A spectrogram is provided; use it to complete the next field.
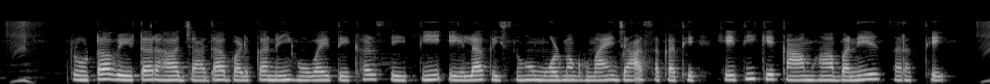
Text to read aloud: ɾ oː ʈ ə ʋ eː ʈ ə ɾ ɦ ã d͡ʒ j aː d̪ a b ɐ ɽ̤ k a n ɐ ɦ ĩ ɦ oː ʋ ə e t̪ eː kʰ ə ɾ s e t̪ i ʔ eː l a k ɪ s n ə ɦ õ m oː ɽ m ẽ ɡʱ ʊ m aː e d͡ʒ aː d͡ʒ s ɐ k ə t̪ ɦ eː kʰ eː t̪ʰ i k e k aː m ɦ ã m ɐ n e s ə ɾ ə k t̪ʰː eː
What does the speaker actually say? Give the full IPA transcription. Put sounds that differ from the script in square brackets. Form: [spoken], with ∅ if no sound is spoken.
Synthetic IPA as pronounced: ɾ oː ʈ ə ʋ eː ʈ ə ɾ ɦ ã d͡ʒ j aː d̪ a b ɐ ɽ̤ k a n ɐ ɦ ĩ ɦ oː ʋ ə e t̪ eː kʰ ə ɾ s e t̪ i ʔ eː l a k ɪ s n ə ɦ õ m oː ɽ m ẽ ɡʱ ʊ m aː e d͡ʒ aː [∅] s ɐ k ə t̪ ɦ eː kʰ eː [t̪] i k e k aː m ɦ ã [b] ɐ n e s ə ɾ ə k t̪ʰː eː

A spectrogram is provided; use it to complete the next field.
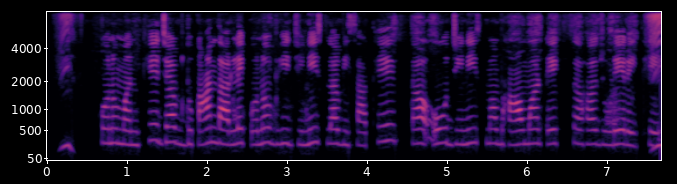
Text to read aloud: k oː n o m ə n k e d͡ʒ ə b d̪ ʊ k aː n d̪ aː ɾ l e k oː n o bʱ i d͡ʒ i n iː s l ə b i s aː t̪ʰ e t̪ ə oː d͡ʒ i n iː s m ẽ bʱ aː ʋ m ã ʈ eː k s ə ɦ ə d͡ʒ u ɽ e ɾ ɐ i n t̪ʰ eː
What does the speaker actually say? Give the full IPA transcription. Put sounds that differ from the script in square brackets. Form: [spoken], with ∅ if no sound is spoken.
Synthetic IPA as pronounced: k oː n o m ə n [kʰ] e d͡ʒ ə b d̪ ʊ k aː n d̪ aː ɾ l e k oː n o bʱ i d͡ʒ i n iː s l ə b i s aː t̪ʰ e t̪ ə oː d͡ʒ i n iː s m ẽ bʱ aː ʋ m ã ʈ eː k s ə ɦ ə d͡ʒ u ɽ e ɾ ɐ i [∅] t̪ʰ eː

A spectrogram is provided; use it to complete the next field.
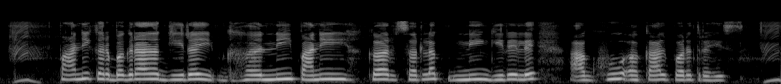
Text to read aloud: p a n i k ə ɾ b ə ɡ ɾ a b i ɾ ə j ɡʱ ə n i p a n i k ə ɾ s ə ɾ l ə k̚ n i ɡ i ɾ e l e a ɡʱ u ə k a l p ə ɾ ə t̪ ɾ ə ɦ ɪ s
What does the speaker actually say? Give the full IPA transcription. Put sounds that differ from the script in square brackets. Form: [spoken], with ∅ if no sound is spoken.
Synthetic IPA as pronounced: p a n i k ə ɾ b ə ɡ ɾ a [ɡ] i ɾ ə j ɡʱ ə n i p a n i k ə ɾ s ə ɾ l ə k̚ n i ɡ i ɾ e l e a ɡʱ u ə k a l p ə ɾ ə t̪ ɾ ə ɦ [i] s

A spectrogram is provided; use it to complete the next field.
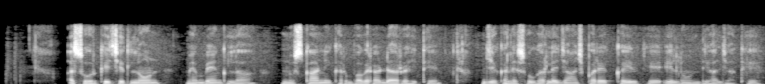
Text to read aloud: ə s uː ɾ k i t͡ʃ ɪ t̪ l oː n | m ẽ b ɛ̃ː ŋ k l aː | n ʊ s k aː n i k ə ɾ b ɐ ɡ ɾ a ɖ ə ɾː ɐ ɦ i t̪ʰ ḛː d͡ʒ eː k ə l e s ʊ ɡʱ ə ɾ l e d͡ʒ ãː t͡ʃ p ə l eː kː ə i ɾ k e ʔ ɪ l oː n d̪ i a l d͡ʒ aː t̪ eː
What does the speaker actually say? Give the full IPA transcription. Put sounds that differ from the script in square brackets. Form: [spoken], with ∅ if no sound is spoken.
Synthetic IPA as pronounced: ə s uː ɾ k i t͡ʃ ɪ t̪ l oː n | m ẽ b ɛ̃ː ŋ k l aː | n ʊ s k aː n i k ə ɾ b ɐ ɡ ɾ a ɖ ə ɾː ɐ ɦ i t̪ʰ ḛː d͡ʒ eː k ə l e s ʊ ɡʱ ə ɾ l e d͡ʒ ãː t͡ʃ p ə [ɾ] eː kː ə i ɾ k e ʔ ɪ l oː n d̪ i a l d͡ʒ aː t̪ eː

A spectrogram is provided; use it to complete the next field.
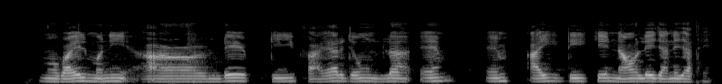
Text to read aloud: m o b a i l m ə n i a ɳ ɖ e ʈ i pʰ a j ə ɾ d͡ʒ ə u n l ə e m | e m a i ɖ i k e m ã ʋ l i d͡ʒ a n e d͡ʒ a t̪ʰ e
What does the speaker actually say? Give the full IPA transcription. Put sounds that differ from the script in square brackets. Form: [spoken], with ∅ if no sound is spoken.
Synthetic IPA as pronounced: m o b a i l m ə n i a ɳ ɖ e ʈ i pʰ a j ə ɾ d͡ʒ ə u n l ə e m | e m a i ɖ i k e [n] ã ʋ l [e] d͡ʒ a n e d͡ʒ a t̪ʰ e

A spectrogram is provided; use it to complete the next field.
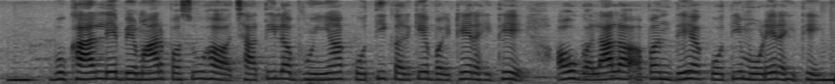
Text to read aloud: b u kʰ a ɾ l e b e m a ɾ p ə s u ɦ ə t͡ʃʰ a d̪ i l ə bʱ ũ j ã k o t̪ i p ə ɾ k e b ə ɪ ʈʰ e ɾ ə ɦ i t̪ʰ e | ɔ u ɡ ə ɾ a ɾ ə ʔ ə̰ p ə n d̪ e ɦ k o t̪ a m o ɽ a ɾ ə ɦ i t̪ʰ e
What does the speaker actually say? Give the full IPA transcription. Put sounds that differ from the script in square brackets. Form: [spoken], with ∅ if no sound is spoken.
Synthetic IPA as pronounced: b u kʰ a ɾ l e b e m a ɾ p ə s u ɦ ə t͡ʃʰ a [t̪] i l ə bʱ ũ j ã k o t̪ i [k] ə ɾ k e b ə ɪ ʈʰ e ɾ ə ɦ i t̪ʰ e | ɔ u ɡ ə [l] a [l] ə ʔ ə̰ p ə n d̪ e ɦ k o t̪ [i] m o ɽ [e] ɾ ə ɦ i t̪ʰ e

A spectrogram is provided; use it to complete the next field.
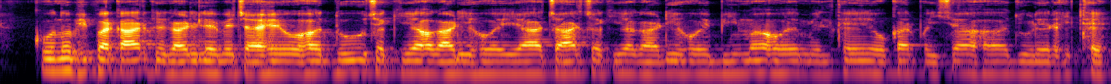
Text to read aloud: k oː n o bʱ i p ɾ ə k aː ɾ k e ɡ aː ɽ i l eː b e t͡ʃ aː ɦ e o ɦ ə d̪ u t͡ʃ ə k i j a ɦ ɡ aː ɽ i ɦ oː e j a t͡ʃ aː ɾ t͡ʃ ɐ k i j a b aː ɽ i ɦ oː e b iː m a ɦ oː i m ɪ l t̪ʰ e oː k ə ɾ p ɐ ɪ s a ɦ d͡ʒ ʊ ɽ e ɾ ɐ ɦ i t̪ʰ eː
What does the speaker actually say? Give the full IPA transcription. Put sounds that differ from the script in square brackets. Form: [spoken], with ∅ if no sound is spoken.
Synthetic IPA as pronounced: k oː n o bʱ i p ɾ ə k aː ɾ k e ɡ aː ɽ i l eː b e t͡ʃ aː ɦ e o ɦ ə d̪ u t͡ʃ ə k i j a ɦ ɡ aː ɽ i ɦ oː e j a t͡ʃ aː ɾ t͡ʃ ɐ k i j a [ɡ] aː ɽ i ɦ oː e b iː m a ɦ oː [e] m ɪ l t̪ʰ e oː k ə ɾ p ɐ ɪ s a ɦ d͡ʒ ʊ ɽ e ɾ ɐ ɦ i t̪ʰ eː

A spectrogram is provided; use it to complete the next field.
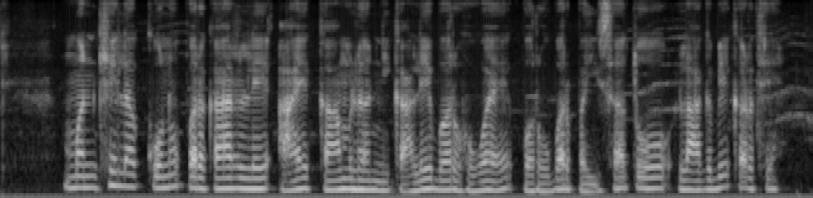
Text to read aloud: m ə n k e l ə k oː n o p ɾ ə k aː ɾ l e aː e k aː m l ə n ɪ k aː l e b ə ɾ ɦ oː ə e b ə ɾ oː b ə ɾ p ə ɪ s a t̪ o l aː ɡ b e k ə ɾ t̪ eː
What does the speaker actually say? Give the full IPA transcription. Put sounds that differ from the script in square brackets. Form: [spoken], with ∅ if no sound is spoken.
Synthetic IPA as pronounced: m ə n [kʰ] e l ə k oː n o p ɾ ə k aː ɾ l e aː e k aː m l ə n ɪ k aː l e b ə ɾ ɦ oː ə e b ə ɾ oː b ə ɾ p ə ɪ s a t̪ o l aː ɡ b e k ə ɾ [t̪ʰ] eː

